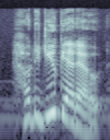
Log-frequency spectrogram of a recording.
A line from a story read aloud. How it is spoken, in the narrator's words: Seb cried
